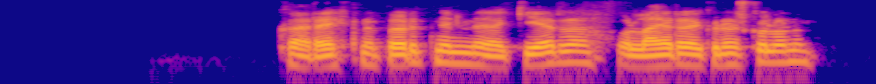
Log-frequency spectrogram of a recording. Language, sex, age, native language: Icelandic, male, 50-59, Icelandic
